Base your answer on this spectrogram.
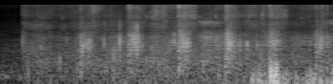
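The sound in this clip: Footsteps of a person walking outdoors past a church on Omø, a steady series of soft crunching steps at an even walking pace over a constant background hiss, with no talking.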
